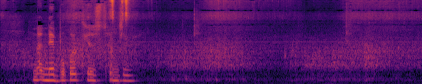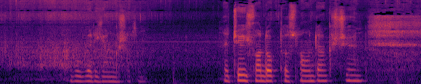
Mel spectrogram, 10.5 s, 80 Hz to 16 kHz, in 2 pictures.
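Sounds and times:
soft splashes and swishes of video game character swimming: 0:00.0 - 0:08.0
video game river rushing water: 0:00.0 - 0:08.0
speech: 0:00.4 - 0:01.8, 0:06.2 - 0:07.2, 0:08.0 - 0:10.4.

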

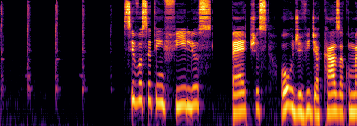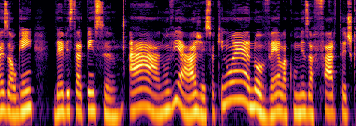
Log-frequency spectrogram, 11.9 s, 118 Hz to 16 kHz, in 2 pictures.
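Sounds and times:
clock ticking: 0:00.0 - 0:01.9
speech: 0:02.2 - 0:11.8.

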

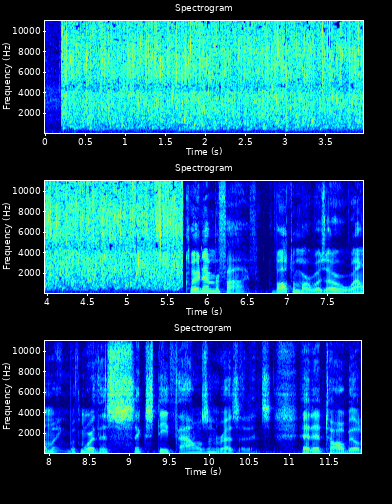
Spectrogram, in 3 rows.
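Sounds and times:
creek water flowing: 0:00.0 - 0:05.8
speech: 0:05.8 - 0:11.8.

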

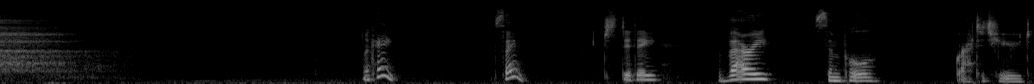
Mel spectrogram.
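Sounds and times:
deep breath during a gratitude practice: 0:00.0 - 0:01.6
speech: 0:03.6 - 0:04.1, 0:05.0 - 0:05.4, 0:06.0 - 0:08.8, 0:09.6 - 0:10.3.

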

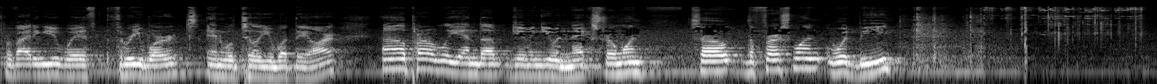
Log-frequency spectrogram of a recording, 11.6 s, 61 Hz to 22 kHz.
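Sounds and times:
speech: 0:00.0 - 0:09.3
keys jangling: 0:09.6 - 0:11.5.

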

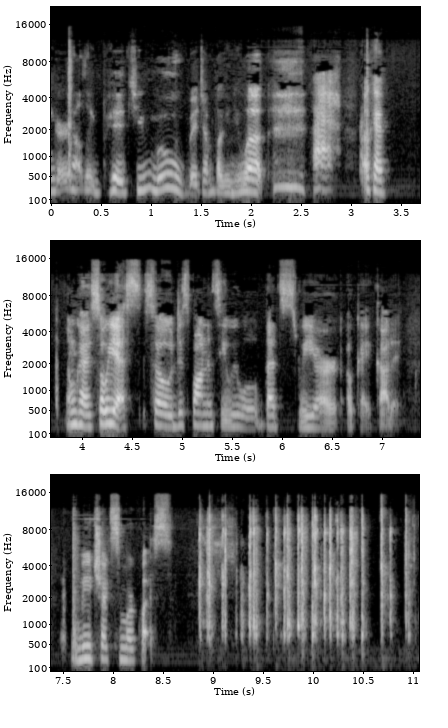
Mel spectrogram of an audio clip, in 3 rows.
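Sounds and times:
speech: 0:00.0 - 0:08.6
rapid typing on a computer keyboard: 0:08.9 - 0:11.0.

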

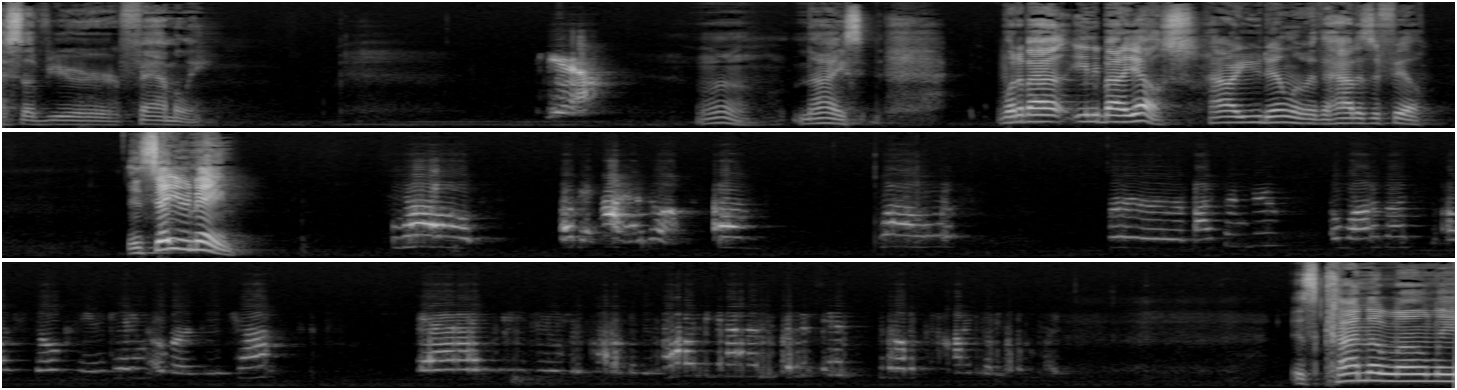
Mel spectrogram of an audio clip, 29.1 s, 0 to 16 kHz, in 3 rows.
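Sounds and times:
speech: 0:00.0 - 0:01.4, 0:04.6 - 0:09.6, 0:10.5 - 0:11.3, 0:28.0 - 0:29.0
thin narrow-band garbled voice over a phone line: 0:12.3 - 0:14.8, 0:15.6 - 0:16.2, 0:17.1 - 0:21.3, 0:22.2 - 0:26.5.

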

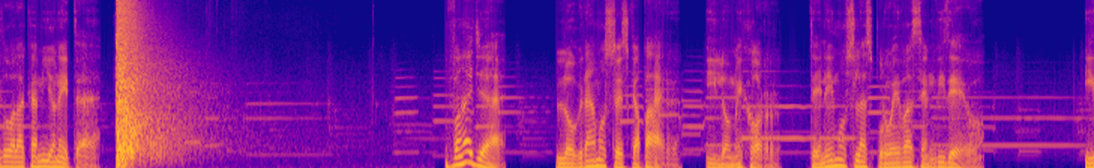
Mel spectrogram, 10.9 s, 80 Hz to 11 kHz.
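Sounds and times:
speech: 0:00.0 - 0:01.1, 0:04.5 - 0:09.9
gunshot fired during an escape toward a van: 0:01.2 - 0:02.3.

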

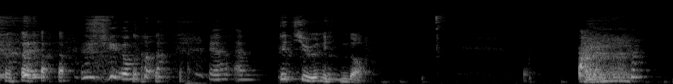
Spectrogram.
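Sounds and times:
laughter: 0:00.0 - 0:02.2
speech: 0:00.0 - 0:03.8, 0:05.8 - 0:06.5
faint throat clearing: 0:05.8 - 0:06.6
loud harsh cough: 0:05.8 - 0:06.6.

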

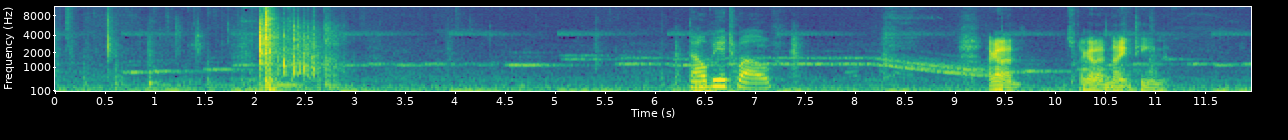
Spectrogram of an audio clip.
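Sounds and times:
dice rattling and clattering across a hard tabletop: 0:02.0 - 0:03.0
speech: 0:06.4 - 0:07.3, 0:09.3 - 0:11.2.

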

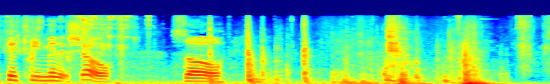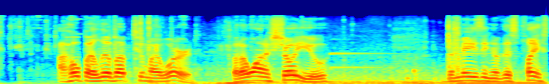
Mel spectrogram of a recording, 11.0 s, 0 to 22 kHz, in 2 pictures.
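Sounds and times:
speech: 0:00.0 - 0:02.4, 0:06.1 - 0:09.0, 0:10.0 - 0:10.9
door thud: 0:04.5 - 0:05.2.

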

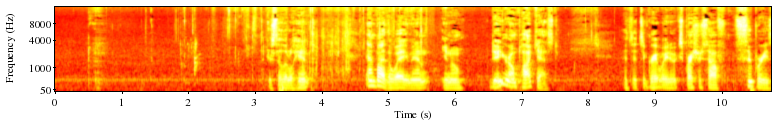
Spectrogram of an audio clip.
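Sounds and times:
low steady hum: 0:00.0 - 0:10.7
person gulping water: 0:00.5 - 0:02.8
speech: 0:03.2 - 0:04.0, 0:04.7 - 0:07.6, 0:08.5 - 0:10.7.

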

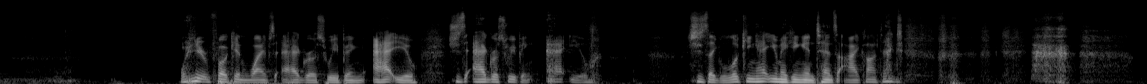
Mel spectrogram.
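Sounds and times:
speech: 0:01.8 - 0:06.1, 0:06.9 - 0:09.6
person imitating a woman's heavy intense breathing: 0:09.0 - 0:11.4.

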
